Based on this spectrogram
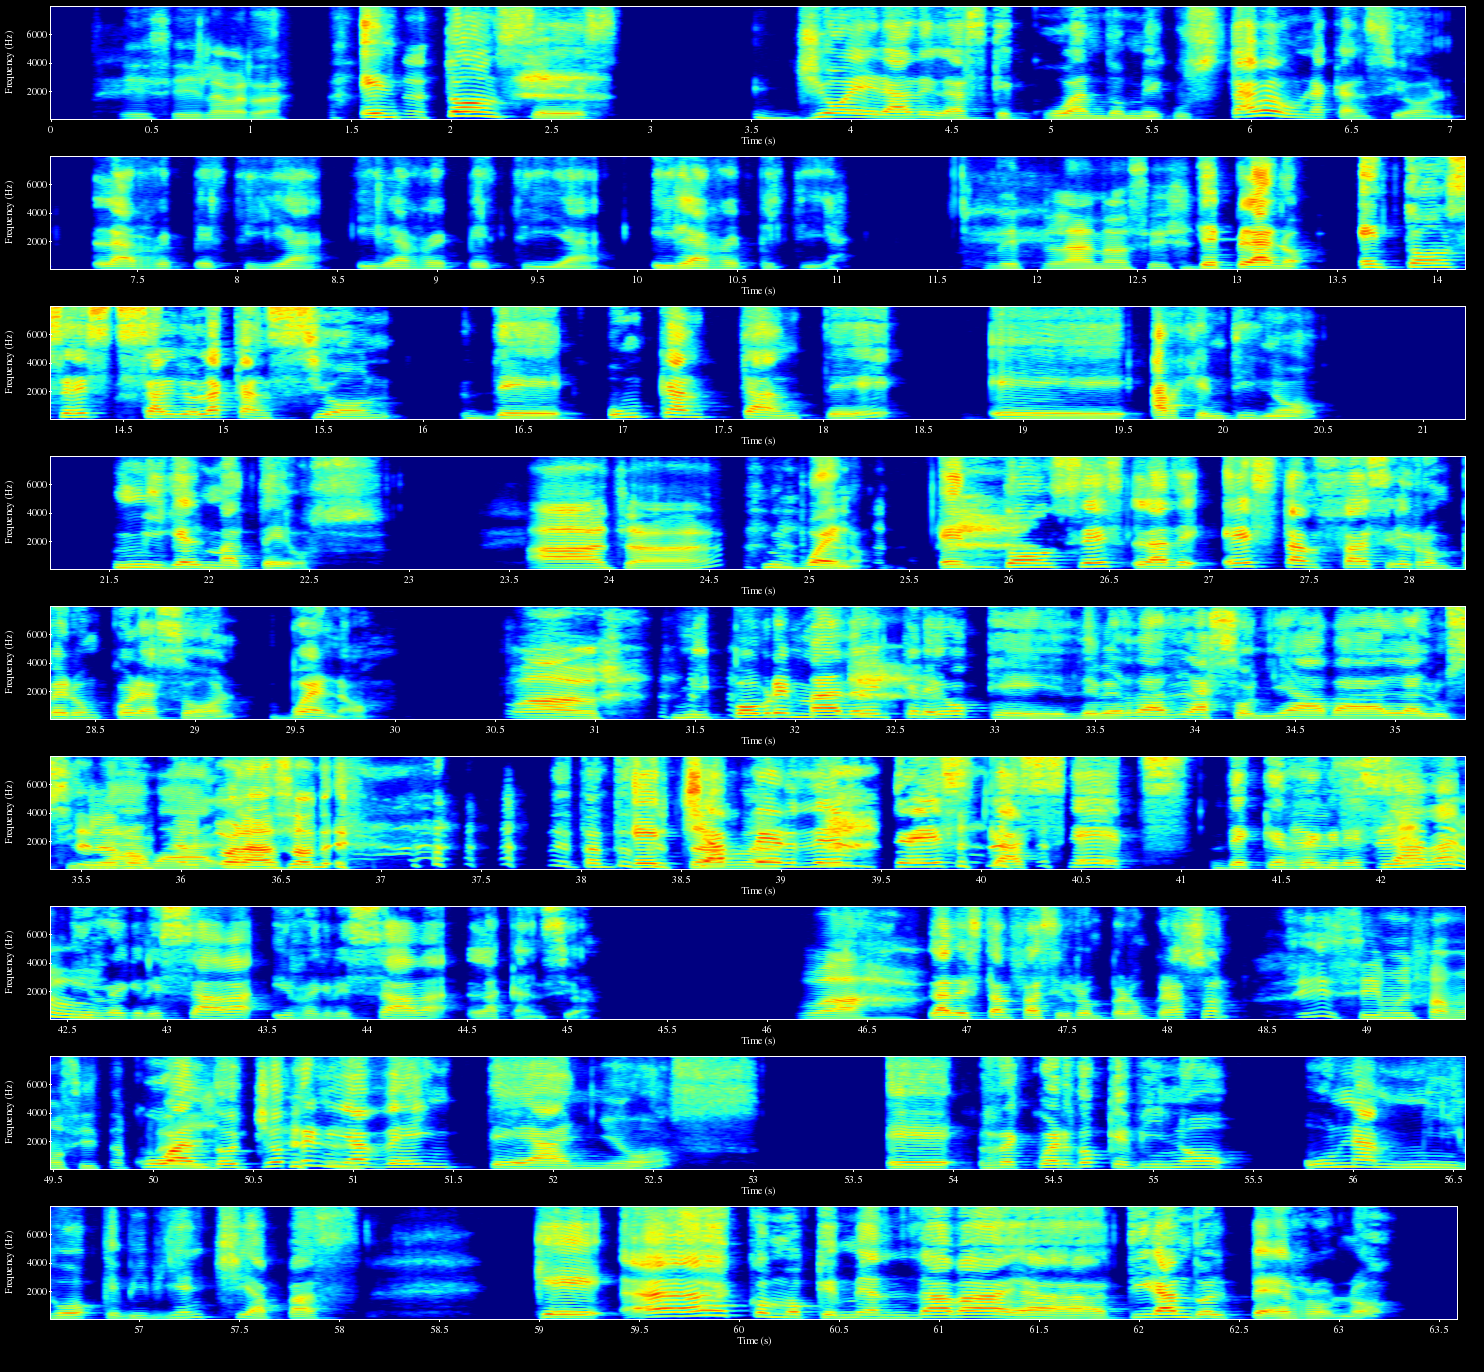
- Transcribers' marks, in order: chuckle; chuckle; chuckle; laugh; laugh; surprised: "¿En serio?"; chuckle
- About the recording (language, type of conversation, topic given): Spanish, podcast, ¿Qué objeto físico, como un casete o una revista, significó mucho para ti?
